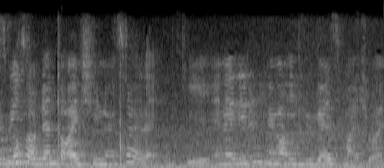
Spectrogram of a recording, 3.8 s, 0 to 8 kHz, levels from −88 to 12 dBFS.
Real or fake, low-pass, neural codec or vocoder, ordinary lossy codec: real; 7.2 kHz; none; AAC, 32 kbps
